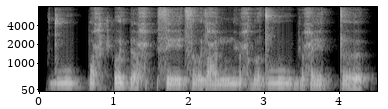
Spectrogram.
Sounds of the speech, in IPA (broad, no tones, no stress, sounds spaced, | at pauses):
d uː pː ɔ ħ t͡ʃʼ ɤ lʲ ɠ ɜ ħ | s eː d s ɤː lʲ ʕ ɜ nː yː ħ ɠ ɤ d lː uː b y ħ eː d tː əː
